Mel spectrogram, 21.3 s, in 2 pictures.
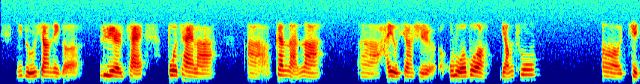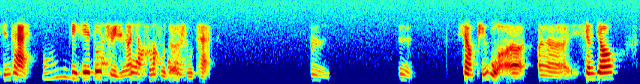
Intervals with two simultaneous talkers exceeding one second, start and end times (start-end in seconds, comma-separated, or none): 11.8-13.8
